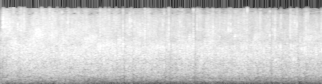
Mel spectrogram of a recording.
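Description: Audience applauding: many people clapping at once, dense and steady.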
